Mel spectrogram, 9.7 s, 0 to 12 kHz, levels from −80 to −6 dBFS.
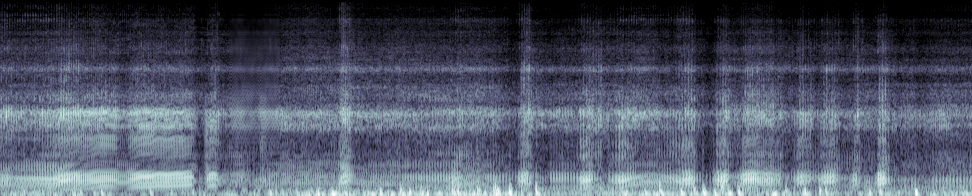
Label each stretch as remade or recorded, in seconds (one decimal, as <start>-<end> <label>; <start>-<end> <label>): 0.0-2.3 recorded; 2.3-2.8 remade; 2.8-9.7 recorded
